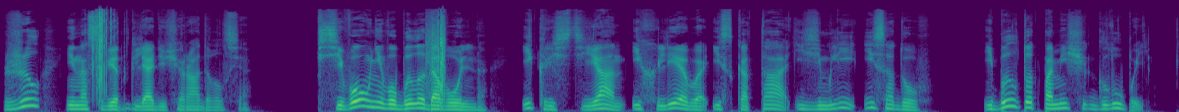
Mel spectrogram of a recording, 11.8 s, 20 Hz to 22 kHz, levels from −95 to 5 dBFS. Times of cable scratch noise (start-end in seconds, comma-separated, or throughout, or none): 0.85-1.14, 4.25-4.45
